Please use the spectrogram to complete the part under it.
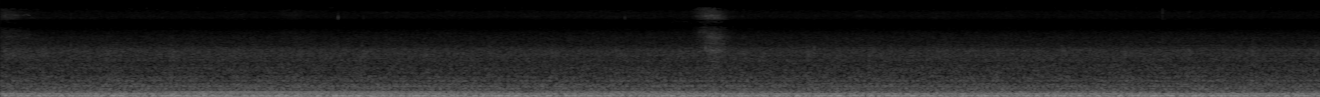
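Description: A diesel city bus engine idles, heard from inside the bus.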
